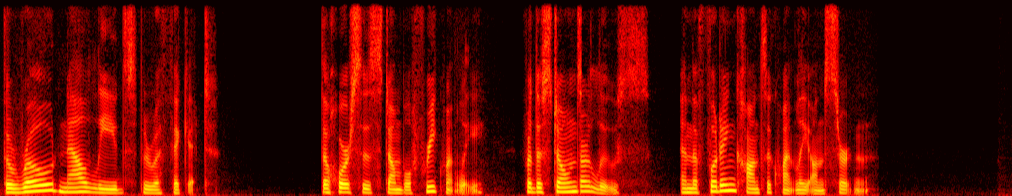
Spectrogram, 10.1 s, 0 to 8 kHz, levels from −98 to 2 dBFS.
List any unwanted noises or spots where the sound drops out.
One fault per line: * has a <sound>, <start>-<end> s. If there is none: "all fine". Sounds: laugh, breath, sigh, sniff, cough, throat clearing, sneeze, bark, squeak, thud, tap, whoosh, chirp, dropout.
all fine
